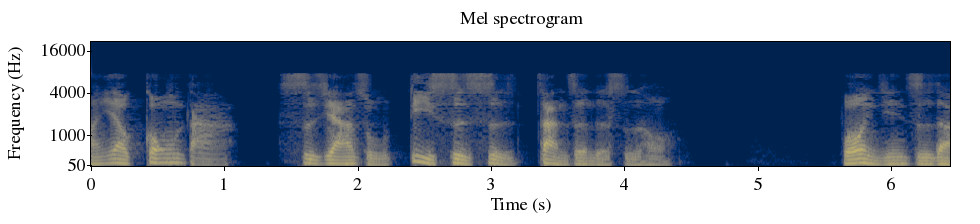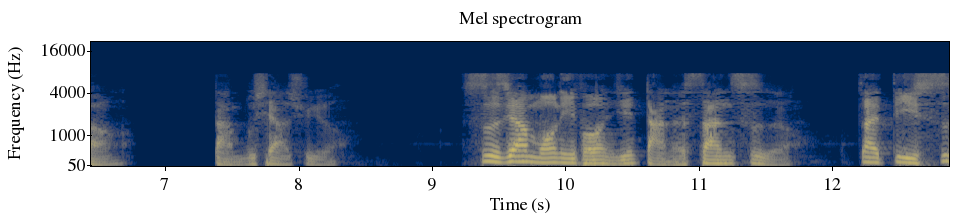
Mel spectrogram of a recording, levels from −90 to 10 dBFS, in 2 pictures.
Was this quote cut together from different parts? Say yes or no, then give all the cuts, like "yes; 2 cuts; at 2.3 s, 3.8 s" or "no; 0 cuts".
yes; 1 cut; at 8.8 s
